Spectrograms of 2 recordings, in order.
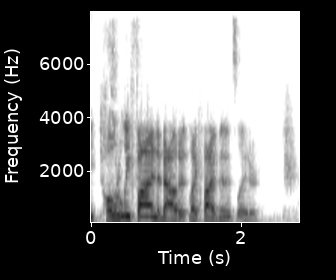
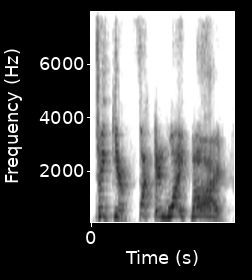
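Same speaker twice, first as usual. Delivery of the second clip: high-pitched yell of outrage; furious retold shout; 13 semitones higher than usual. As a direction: act out screaming it at her in a fight. Acted driveway quarrel, throwing whiteboard.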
